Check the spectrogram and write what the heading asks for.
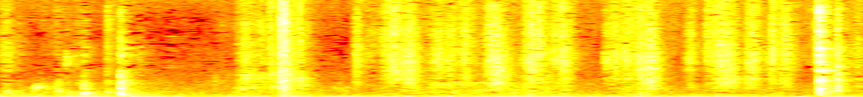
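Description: Faint crinkling of a small clear plastic parts bag being handled, with a few light clicks, the sharpest about a second and a half in.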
